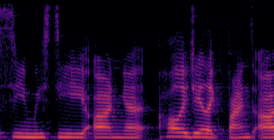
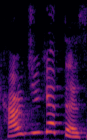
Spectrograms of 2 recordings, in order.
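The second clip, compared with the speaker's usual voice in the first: high-pitched mock surprise; imitated astonished question; 11 semitones higher, faster than usual. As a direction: ask it high, as if taken aback. Voices a girl questioning the returned ring.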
